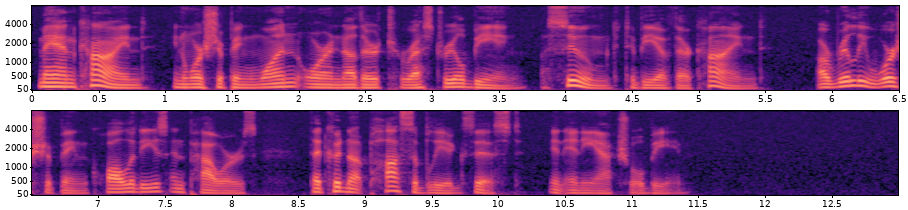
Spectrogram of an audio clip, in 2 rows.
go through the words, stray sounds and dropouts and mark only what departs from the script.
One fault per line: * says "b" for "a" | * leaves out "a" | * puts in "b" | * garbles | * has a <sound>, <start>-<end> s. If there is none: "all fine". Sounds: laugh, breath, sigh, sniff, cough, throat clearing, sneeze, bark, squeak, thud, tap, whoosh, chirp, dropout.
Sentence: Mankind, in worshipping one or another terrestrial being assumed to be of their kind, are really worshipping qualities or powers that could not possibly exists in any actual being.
* says "and" for "or"
* says "exist" for "exists"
